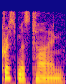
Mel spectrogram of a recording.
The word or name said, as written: Christmastime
